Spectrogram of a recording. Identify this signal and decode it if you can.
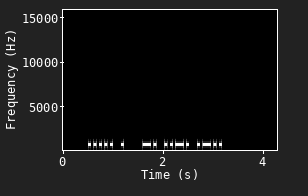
Morse code, heard as a keyed tone, about 22 wpm, 700 Hz. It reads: 5E NFL
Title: Field Day Exchanges Encore - 22wpm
